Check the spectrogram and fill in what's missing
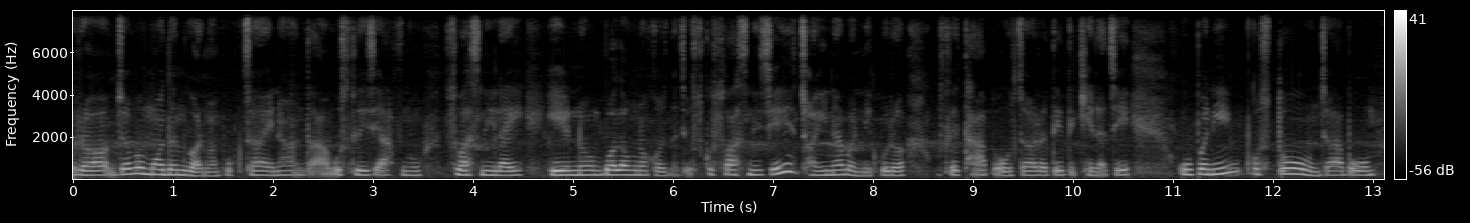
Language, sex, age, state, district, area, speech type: Nepali, female, 18-30, West Bengal, Alipurduar, rural, spontaneous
